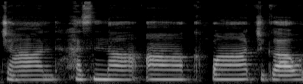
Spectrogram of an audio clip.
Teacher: अब चलिए, इसे हम जो अगला आया वो अनुनासिक कहलाता है या इसे हम चंद्र बिंदु भी कहते हैं। इसे बोलते हुए नाक और मुंह दोनों से ध्वनि निकलती है। इसका चिन्ह चांद और उसके ऊपर बिंदु बनी होती है।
